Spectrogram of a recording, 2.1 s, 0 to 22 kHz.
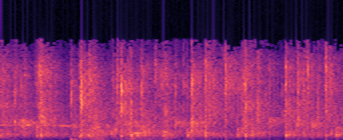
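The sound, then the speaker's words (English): An audience claps steadily at the end of a show, a dense patter of many hands, while a voice speaks faintly underneath. “Don't clap for this thing we threw together at 7 p.m. Don't applaud this.”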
